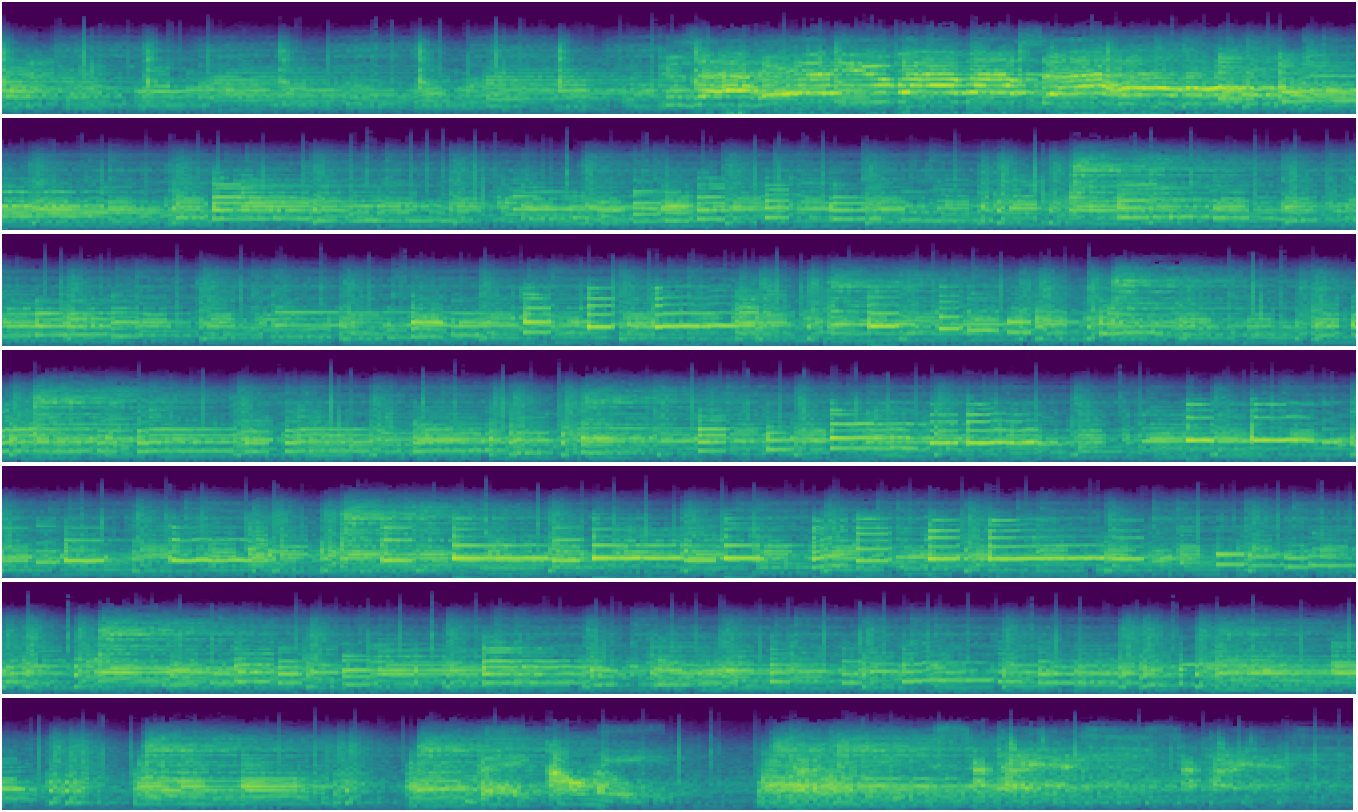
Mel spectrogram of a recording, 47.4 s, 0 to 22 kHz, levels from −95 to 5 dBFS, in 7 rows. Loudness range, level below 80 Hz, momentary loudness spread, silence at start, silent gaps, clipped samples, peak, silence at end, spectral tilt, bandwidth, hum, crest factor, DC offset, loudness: 9 LU; -58 dBFS; 13 LU; 0 s; none; under 0.1%; 0 dBFS; 0 s; -2.5 dB/octave; 10 kHz; 60 Hz at -55 dBFS; 18 dB; under 0.1%; -17 LUFS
